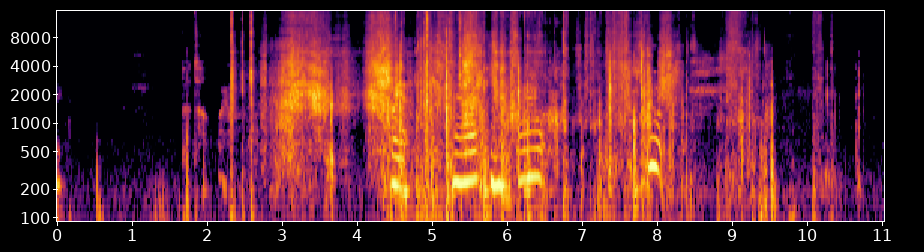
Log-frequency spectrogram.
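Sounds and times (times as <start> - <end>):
paper booklet rustling: 2.3 - 10.4.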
